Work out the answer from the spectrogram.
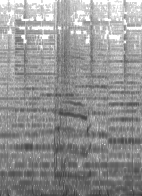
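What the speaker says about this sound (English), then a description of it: "Cat." In Katamari Damacy Reroll a cat gives a single short, close meow over steady rhythmic game music.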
